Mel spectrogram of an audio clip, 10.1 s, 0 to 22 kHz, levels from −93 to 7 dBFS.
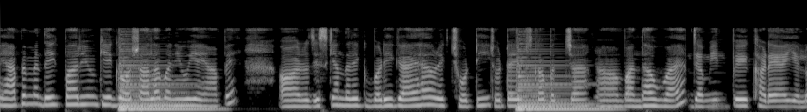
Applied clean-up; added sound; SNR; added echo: classical method Wiener filter.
